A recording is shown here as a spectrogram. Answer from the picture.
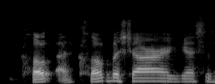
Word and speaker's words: Klobuchar: And from there, we had Biden, Elizabeth Warren, Pete Buttigieg, um, Amy Crying Face Lady, Klobuchar, how Klobuchar, I guess is how you say her name.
